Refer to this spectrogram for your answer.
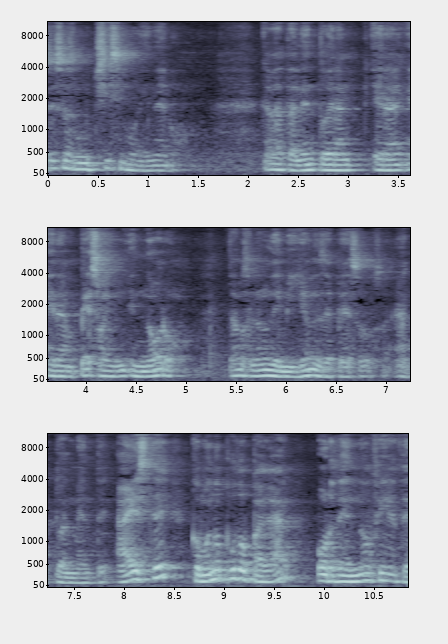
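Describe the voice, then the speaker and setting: A man's voice: mid-range voice, a little mellow, roomy sound. A man preaching a sermon in an earnest, teaching tone, repeating key phrases for emphasis. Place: church.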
